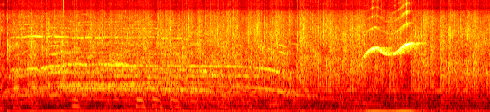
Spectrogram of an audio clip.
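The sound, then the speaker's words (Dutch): A packed theater audience at Theater De Liefde in Haarlem, an old church building, applauds steadily for a live show, dense clapping filling all five seconds at an even loudness, with a short rising whistle cutting through near the end and murmured crowd voices mixed in. “Ze waren gebriefd hè, over dit ja, applaus.”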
